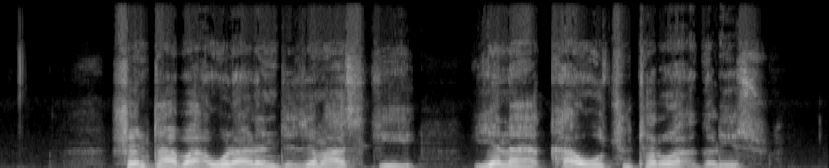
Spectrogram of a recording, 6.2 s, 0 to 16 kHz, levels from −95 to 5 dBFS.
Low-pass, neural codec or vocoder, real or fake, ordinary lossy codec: 14.4 kHz; none; real; Opus, 32 kbps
